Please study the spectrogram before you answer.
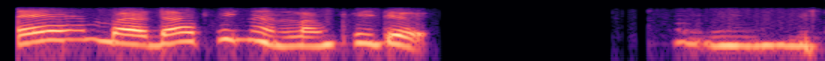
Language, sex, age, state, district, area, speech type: Bodo, female, 18-30, Assam, Baksa, rural, conversation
